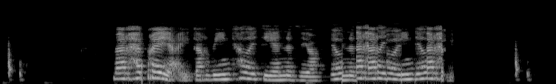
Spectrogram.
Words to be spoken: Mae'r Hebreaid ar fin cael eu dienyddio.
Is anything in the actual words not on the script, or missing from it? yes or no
yes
